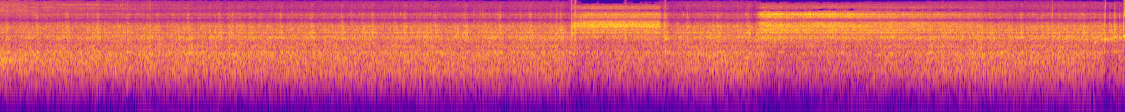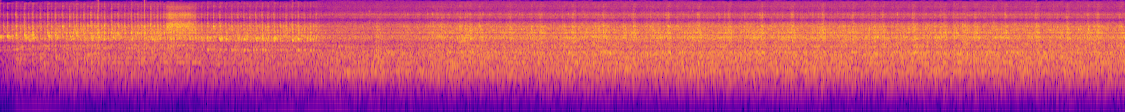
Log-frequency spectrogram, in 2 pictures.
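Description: O gauge model train running on garden railway track: a steady mechanical rattle and whir from the locomotives and wagons.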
